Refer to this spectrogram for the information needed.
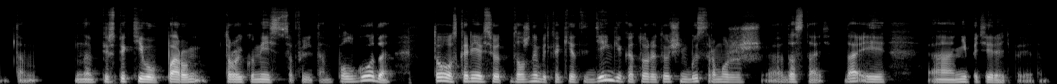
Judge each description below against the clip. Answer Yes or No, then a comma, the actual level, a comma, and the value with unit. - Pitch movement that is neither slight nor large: Yes, average, 3.2 semitones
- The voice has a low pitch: Yes, low, 120 Hz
